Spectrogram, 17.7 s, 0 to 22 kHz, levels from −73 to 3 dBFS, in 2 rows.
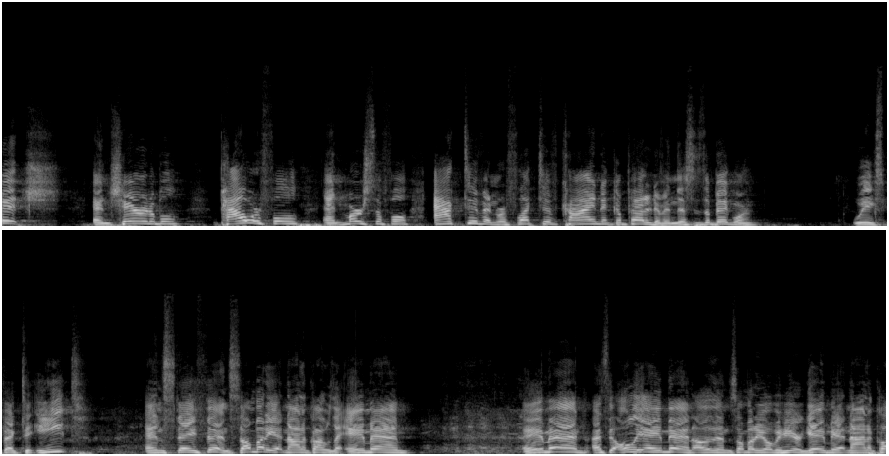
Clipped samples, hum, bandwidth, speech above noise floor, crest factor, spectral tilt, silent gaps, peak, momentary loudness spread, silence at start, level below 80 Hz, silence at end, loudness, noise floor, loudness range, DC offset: under 0.1%; none; 14 kHz; 39 dB; 18 dB; -5 dB/octave; none; -2 dBFS; 10 LU; 0 s; -44 dBFS; 0 s; -19 LUFS; -59 dBFS; 4 LU; under 0.1%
